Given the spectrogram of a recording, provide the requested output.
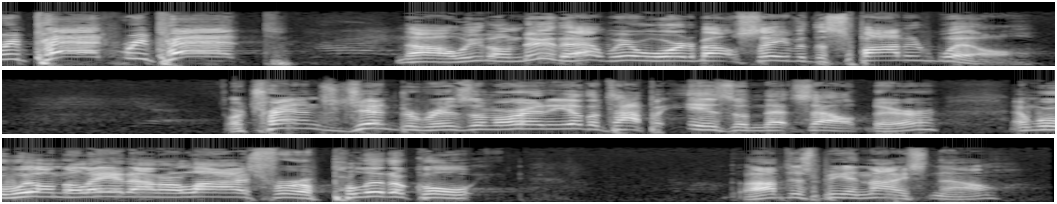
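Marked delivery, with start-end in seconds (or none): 0.0-1.5 cried out high. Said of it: "cry out to the people".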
